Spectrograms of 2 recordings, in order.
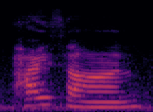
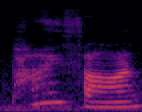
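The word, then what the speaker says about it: Phaethon: here Helios confirmed that python python which sounds like a snake but it's spelled PA a h i t h o n was indeed his son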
